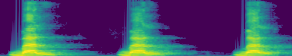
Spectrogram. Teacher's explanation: Lam ini ketika dimatikan, ada huruf sebelum lam dimatikan seperti ba misalkan dikasih harokat fathah, kemudian lamnya dimatikan, maka menjadi kelihatan banget. Kelihatan benar bahwa ujung lidah kita akan menempel di langit-langit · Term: huruf lam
